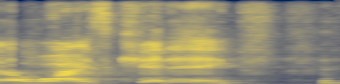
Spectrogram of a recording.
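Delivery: very slow, bad, drawled New Jersey mobster accent. Retelling a line of Zuko from an old film: imitating Zuko as a bad New Jersey stereotype. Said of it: "he's like a bad New Jersey stereotype".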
